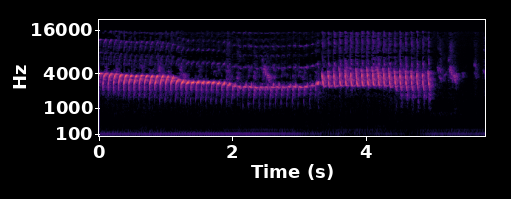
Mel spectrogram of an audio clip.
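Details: Canary singing, offered to encourage canaries to sing: a long rapid rolled trill slowly descending in pitch, then switching to a higher, faster pulsed trill before stopping; steady low hum in the background.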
